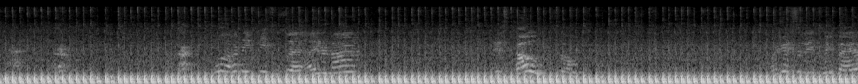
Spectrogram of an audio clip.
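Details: 2007 Honda CRF150R single-cylinder dirt bike, just reassembled, cold start: uneven thumping at low idle, stumbling and hesitating when blipped, a flat spot until warmed up; owner calls the carburetor finicky and plans a new one.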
